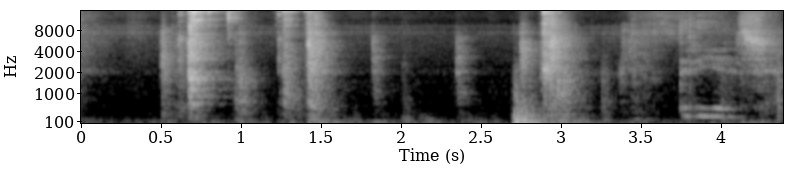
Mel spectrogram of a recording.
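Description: A single thud of a household door being shut lands midway, short and fairly close, with a voice talking before and after it.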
